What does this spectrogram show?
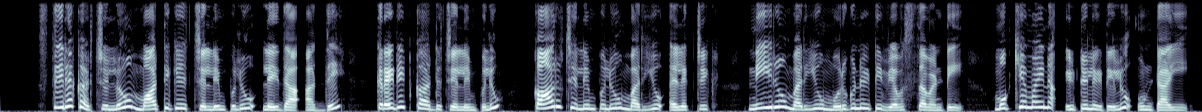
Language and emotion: Telugu, neutral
